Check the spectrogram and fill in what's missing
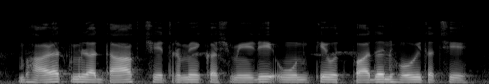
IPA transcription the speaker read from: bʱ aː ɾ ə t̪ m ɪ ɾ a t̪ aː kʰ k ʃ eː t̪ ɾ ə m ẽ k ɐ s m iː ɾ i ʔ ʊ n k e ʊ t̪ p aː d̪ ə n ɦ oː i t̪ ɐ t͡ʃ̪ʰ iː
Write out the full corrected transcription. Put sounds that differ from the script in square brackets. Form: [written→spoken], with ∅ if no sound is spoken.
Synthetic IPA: bʱ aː ɾ ə t̪ m ɪ [ɾ→l] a [t̪→d̪] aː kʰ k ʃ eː t̪ ɾ ə m ẽ k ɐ [s→ʃ] m iː ɾ i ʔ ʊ n k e ʊ t̪ p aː d̪ ə n ɦ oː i t̪ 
